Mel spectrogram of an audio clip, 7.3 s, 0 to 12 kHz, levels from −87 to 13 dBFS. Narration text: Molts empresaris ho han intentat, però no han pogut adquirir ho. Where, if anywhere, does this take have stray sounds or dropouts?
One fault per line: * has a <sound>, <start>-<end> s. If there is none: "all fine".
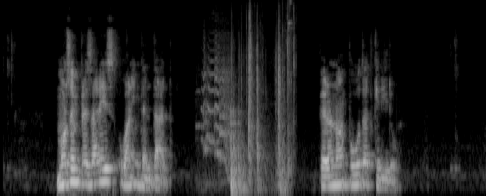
* has a squeak, 2.9-4.5 s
